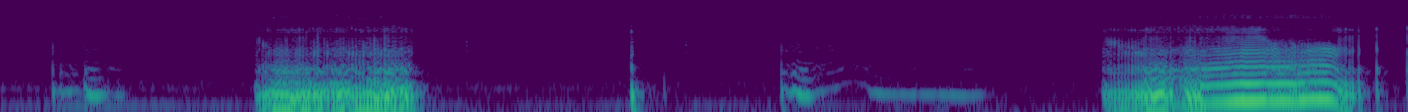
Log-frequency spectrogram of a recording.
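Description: Loud rattling snores with quieter breaths between them, in a small quiet room; ordinary adult snoring.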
